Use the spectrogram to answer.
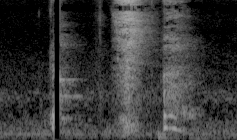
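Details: Young Taiwanese woman sneezing set off by a nasal swab test; she says her nose is allergy-prone. A quick catch of breath, then a sharp burst and a second sneeze-like blast.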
